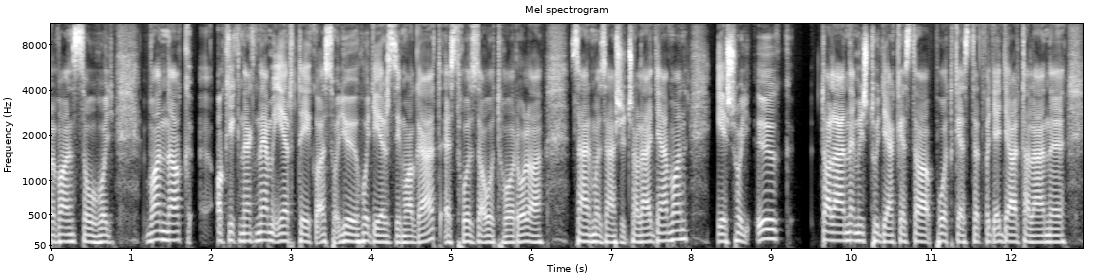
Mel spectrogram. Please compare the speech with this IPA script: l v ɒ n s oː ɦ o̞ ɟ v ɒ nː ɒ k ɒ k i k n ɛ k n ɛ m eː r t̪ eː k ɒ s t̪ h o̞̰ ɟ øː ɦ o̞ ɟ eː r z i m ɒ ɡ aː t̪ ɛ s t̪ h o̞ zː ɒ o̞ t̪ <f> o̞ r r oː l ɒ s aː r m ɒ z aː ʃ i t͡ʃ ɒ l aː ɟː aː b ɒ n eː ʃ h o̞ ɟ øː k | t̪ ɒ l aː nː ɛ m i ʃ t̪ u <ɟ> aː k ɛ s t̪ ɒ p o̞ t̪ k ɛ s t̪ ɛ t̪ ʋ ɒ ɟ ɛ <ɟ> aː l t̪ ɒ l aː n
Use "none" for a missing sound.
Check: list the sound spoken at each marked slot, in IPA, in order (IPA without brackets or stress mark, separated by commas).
h, ɟː, ɟː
